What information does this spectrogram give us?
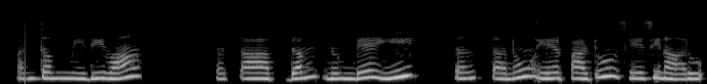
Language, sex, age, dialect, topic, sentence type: Telugu, female, 18-24, Southern, banking, statement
